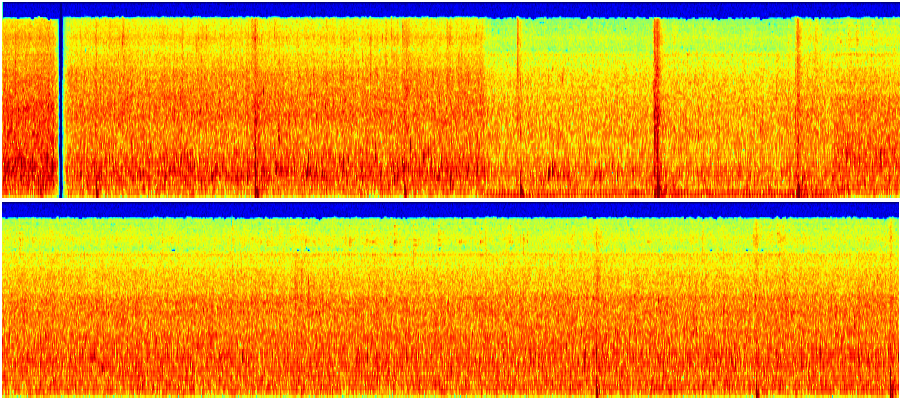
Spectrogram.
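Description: A stream rushes steadily nearby.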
